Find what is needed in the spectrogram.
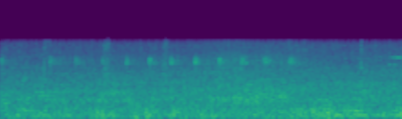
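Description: Steady rush of wind and road noise while riding a bicycle in city traffic. A faint series of short, high beeps repeats about three times a second through the middle of it.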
